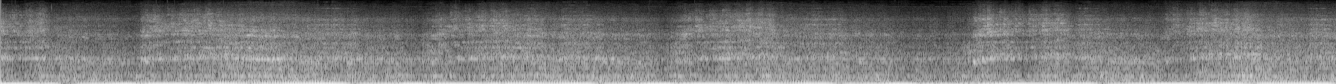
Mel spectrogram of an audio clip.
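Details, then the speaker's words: Massey Ferguson hydrostatic tractor in neutral, cab door open: steady low diesel drone rising and falling as the forward pedal is pushed, the mechanical auto throttle raising rpm as an anti-stall feature; normal. "can hear when I push the hydrostatic changes the engine rpm this is called auto throttle this is a mechanical auto throttle that allows you to have an anti stall feature on your hydro step"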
